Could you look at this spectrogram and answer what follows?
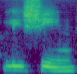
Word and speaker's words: Lichine: her as that um tanya lichin but she was done tatiana li sheen okay yes yes because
